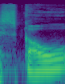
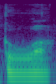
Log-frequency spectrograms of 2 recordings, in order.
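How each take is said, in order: First: The vowel glides as a diphthong. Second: The vowel is a single steady sound. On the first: This is how the older generation speaks. "Bruk diftongene" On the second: This is how today's young people speak. "mens dagens ungdom sier jo"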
